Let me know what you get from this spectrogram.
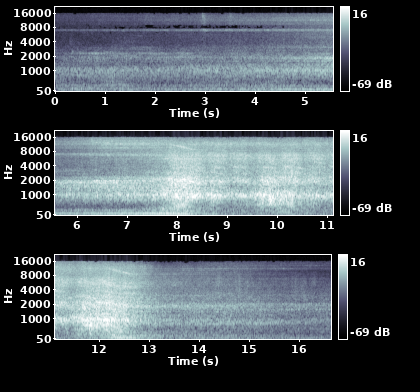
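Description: A train passing by. Its noise builds up slowly, swells in three surges through the middle, then dies away.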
